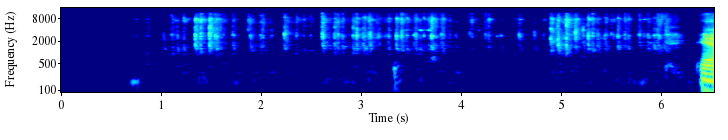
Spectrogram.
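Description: Keyboard keys click softly.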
